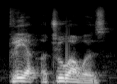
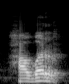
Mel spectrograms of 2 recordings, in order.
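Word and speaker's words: hour: ಅವರ್ ಒನ್ ಅವರ್ ಟವರ್ಟ ಅವರ್ಸ್ three ಅವರ್ಸ್ ಅವರ್ ಒಂದು ಗಂಟೆ ಅಂತ ಹೇಳ್ತಿವಲ್ಲ ಅದನ್ನ ಅವರ್ ಅಂತ ಹೇಳಬೇಕು ಹೊರತು ಹವರ್ ಅಂತ ಹೇಳಬಾರದು ಅವರ್ ಅಲ್ಲ ಇದು ಅವರ್ ಆಮೇಲೆ ಆನೆಸ್ಟ್ ಆನೆಸ್ಟ್ ಪ್ರಾಮಾಣಿಕ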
